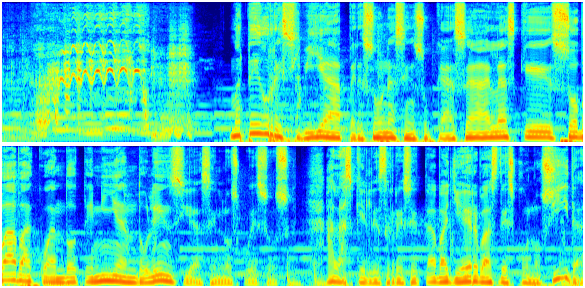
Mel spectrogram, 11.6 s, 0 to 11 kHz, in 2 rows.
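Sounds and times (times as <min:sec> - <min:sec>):
male mule neighing: 0:00.1 - 0:02.0
speech: 0:02.3 - 0:11.6.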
